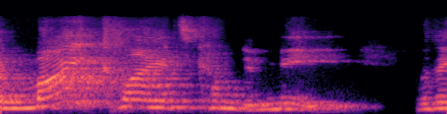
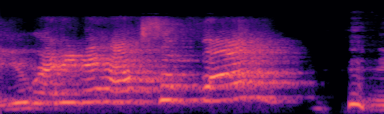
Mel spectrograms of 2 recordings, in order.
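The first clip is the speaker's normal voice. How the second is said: playful question. Retold or imitated. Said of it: "And I say".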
